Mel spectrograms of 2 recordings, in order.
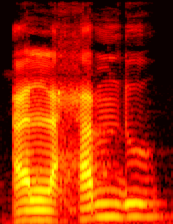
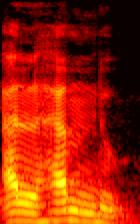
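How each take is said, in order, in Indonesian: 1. Bunyi h adalah bunyi tegang dari tengah tenggorokan. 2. Bunyi h adalah bunyi napas ringan dari dalam tenggorokan. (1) "ha tengah tenggorokan" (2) "tertukar menjadi ha pangkal tenggorokan"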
